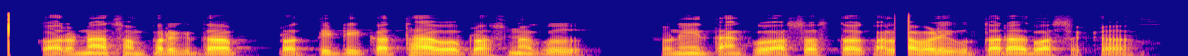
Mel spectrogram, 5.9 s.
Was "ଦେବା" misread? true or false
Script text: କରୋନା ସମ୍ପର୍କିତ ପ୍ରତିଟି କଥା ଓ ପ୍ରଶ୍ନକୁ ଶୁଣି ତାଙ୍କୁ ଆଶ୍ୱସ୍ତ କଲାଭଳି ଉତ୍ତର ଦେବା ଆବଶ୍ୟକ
true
